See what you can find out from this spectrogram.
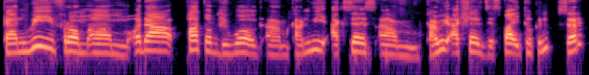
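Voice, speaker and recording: A man's voice: high voice, moderate pace, a little mellow, dry recording. A man from India with an Indian accent, asking a question on a voice chat, polite and hesitant, saying sir again and again. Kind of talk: casual voice-chat Q&A.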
